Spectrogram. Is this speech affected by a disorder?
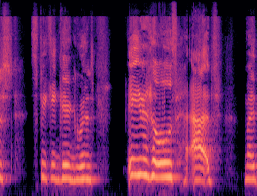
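Yes: cerebral palsy; spasticity.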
